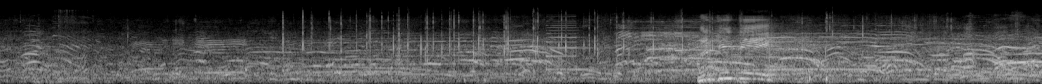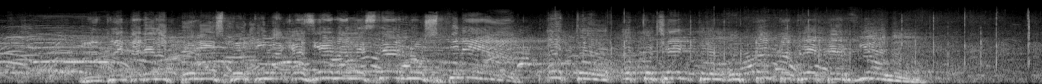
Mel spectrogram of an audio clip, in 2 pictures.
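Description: A crowd cheers and shouts nearby, outdoors.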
